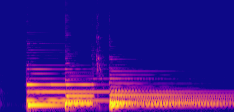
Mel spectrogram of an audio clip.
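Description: Plucked acoustic guitar notes in a fingerstyle arrangement of a song: three clear attacks, each left ringing, the last chord sustaining and slowly fading, with no talking.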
